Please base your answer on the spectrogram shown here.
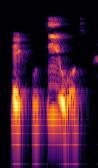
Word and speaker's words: ejecutivos: Recordando o notando que la pronunciación de la J en español no es como en portugués, que normalmente en portugués es ya, ye, yi, yo, yo. En español no es así. En español sería ha, he, hi, ho, hu.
